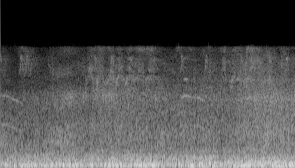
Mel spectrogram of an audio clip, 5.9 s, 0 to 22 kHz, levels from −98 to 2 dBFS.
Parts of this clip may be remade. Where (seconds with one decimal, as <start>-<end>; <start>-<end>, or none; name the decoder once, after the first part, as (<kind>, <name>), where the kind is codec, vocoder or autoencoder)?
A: 1.7-2.3 (codec, HILCodec)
